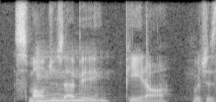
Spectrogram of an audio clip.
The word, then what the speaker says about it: Giuseppe: Well, Fahmida, we're sort of in the same boat from different parts of the world, because I don't pronounce my name correctly. It's not Giuseppe. It's really? Giuseppe.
